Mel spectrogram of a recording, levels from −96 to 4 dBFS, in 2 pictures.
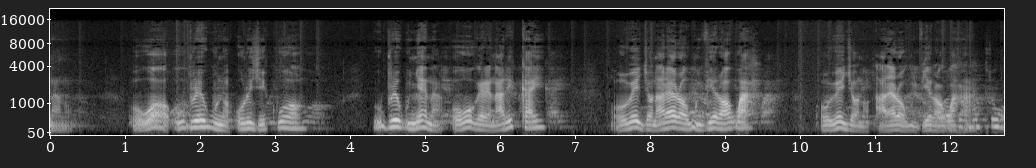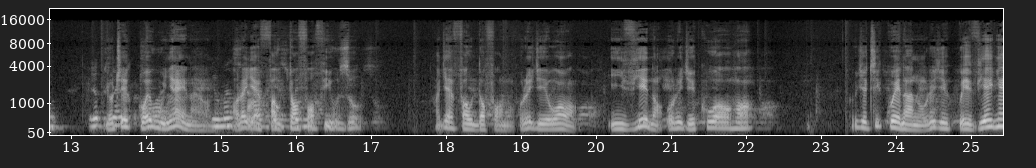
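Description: Echo with no canceller runs through the whole recording: every phrase of the speech is trailed, roughly a third of a second later, by a faint copy sitting about 20 dB below the original. The far end is playing the call aloud on a loudspeaker, its microphone captures that playback, and nothing subtracts it before it travels back across the network. The returning copy sounds thin, like a ghost repeating each syllable.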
